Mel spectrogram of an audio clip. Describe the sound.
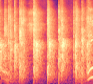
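An audience claps steadily in encouragement, a dense, bright patter of many hands with a few louder bursts, while a couple of voices chime in briefly near the end.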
